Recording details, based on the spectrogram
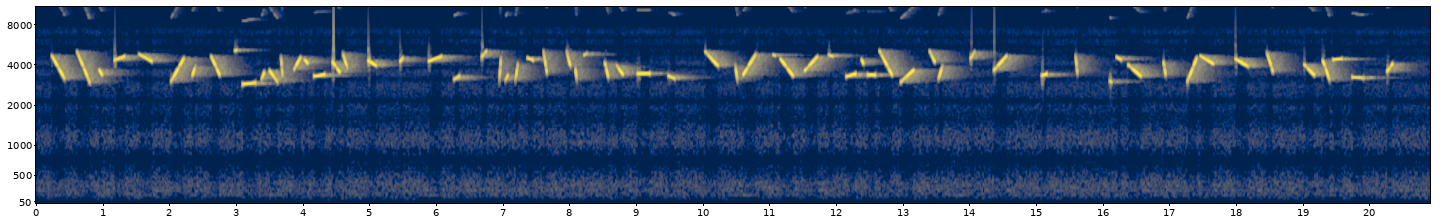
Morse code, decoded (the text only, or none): none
